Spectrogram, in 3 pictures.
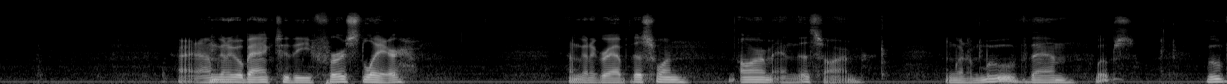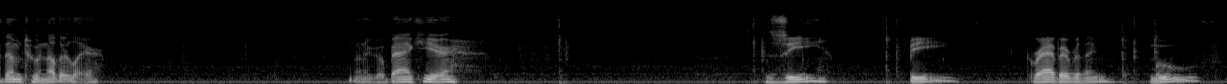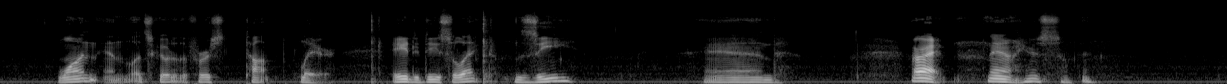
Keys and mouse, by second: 5.0-13.4 drag, 15.9-18.0 drag, 18.0 KP_1, 20.0 z, 21.3 b, 23.6 m, 27.1-28.4 drag, 28.4 a, 29.5 z, 34.7-36.8 middle drag.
